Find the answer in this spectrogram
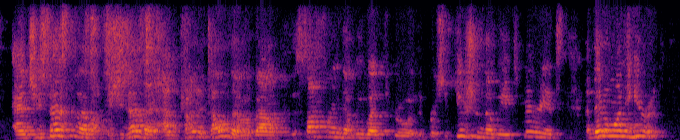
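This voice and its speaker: With noticeable background noise behind him, a man talks at a very fast pace with hardly any pauses, his extremely high pitch making very wide swings. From US Midwest, Saint Paul, Minnesota. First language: Yiddish. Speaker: rabbi. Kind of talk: public talk. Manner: casual, with many fillers and repetitions.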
